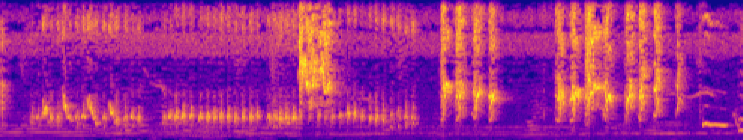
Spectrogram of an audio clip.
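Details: Agitated white-rumped shama in full, loud song, with quick repeated chattering phrases, a harsh noisy burst, then sharp high rattling notes in short volleys and a brief whistle at the end. A constant faint hum runs beneath.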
